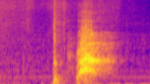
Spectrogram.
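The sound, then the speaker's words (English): A dog gives one short, loud bark, preceded by a brief faint click, with quiet before and after. “Come near me, dog beast, and I'll wear you as a hat.”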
